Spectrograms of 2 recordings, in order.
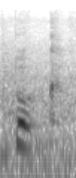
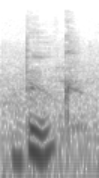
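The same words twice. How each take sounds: First: It is said in a southern English accent. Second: It is said in a northern Cheshire accent. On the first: This is how the speaker says it. "and book rather than" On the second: This is how people in Cheshire say it. "which is a certainly a Cheshire kind of thing"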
